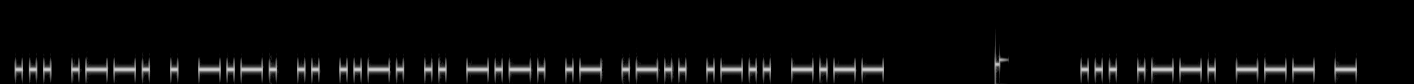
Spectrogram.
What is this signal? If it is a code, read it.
Morse code, heard as a keyed tone, about 17 wpm, 700 Hz. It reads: SPECIFICALLY SPOT
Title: Sentences from Top 1100 Words - New Word Drill Alt - 17wpm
